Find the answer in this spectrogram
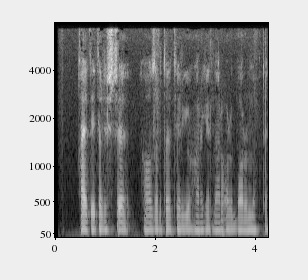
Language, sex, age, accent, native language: Uzbek, male, 12-17, Farg'ona, Russian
